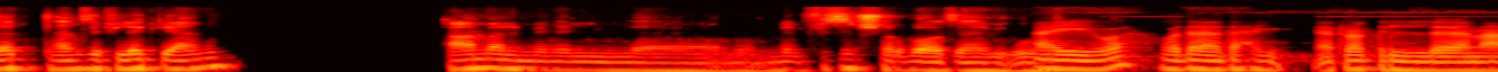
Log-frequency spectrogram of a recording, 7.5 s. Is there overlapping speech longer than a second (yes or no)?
no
